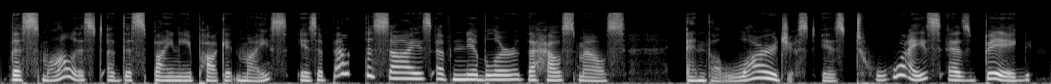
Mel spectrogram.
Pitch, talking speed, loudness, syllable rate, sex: 220 Hz, 130 wpm, -17 LUFS, 3.6 syllables/s, female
